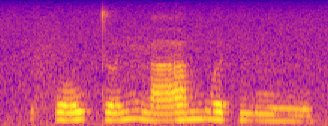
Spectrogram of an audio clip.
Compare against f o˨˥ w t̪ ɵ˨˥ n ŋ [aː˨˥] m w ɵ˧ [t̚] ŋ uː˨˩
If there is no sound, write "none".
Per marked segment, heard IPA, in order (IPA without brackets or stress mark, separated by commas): aː˨˥, t̚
